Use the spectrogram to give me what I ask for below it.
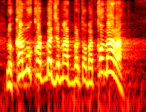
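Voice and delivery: loud, high baffled challenge; acted disbelief rising to a shout; incredulous. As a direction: demand to know, astonished. Incredulous questioner challenges angry preacher.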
